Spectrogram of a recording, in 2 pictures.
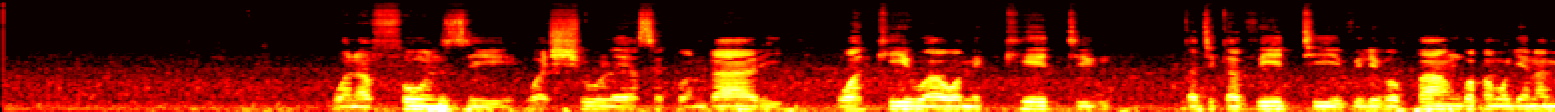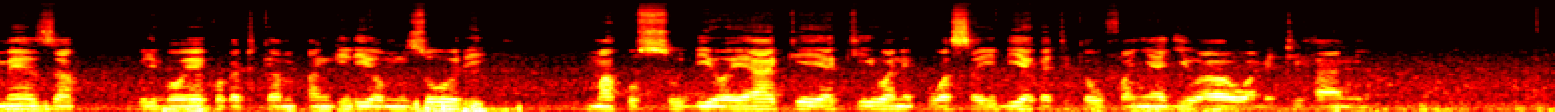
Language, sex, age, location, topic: Swahili, male, 18-24, Dar es Salaam, education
